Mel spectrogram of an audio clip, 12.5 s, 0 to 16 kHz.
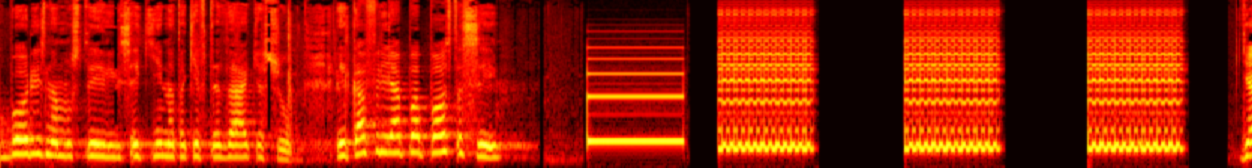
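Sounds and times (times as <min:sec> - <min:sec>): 
speech: 0:00.0 - 0:05.2
telephone ringing: 0:05.9 - 0:08.2, 0:09.0 - 0:10.1, 0:10.9 - 0:11.9.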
